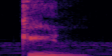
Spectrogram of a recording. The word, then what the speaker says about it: quin: En Normandía se pronuncia quin.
